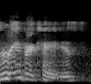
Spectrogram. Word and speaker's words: Leberkäse: Am I saying... What is? How do you say it? – It's Leberkäse.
